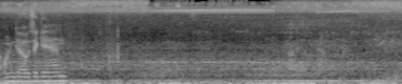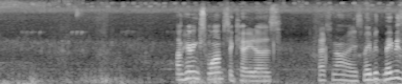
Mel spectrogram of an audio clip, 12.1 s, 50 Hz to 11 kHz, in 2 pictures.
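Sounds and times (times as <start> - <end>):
low steady rumble: 0.0 - 10.7
cicada buzzing drone: 0.0 - 12.0
insects ticking: 0.0 - 12.0.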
